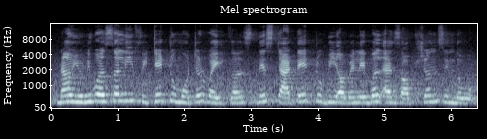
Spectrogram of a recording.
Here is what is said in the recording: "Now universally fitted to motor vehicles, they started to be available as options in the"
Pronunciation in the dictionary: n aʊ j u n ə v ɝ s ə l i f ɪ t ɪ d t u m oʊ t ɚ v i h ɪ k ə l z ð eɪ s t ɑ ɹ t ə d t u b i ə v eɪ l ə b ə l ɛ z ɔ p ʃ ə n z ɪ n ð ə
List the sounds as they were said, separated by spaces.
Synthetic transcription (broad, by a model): n aʊ j u n ə v ɝ s ə l i f ɪ t ɪ d t u m oʊ t ɚ v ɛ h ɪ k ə l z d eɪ s t ɑ ɹ t ə d t u b i ə v eɪ l ə b ə l ɛ z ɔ p ʃ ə n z ɪ n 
